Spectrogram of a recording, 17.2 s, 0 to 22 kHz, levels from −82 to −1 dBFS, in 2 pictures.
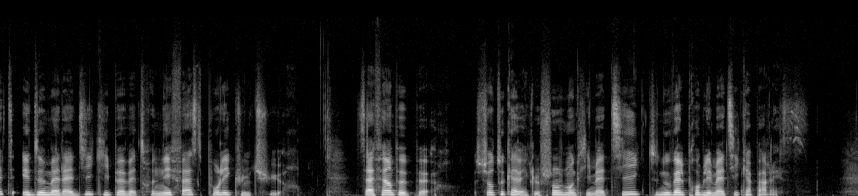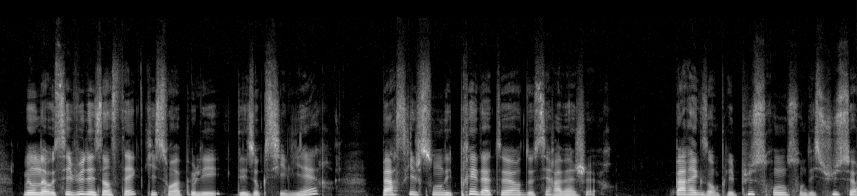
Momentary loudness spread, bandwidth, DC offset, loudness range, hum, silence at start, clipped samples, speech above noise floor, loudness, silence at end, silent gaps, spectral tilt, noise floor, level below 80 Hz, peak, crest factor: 9 LU; 17 kHz; under 0.1%; 3 LU; none; 0 s; under 0.1%; 44 dB; -21 LUFS; 0 s; none; -4 dB/octave; -64 dBFS; -64 dBFS; 0 dBFS; 22 dB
